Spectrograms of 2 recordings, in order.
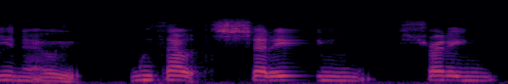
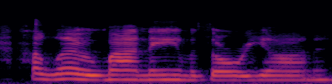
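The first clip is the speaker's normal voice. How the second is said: put-on loud American southern accent; 8 dB louder than usual. Introducing herself as oriana after turning southern, in a southern accent. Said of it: "she has a southern accent now".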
